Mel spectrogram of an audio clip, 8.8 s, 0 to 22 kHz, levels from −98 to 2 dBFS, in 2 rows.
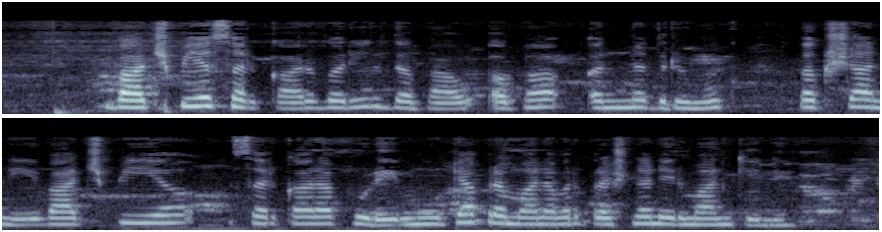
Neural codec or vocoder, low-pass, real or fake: none; 10.8 kHz; real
